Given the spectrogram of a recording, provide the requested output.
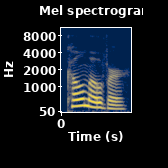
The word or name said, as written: comb-over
